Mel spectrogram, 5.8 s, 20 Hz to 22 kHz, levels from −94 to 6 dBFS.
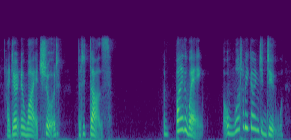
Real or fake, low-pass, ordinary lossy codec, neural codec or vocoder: real; 7.2 kHz; Opus, 32 kbps; none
